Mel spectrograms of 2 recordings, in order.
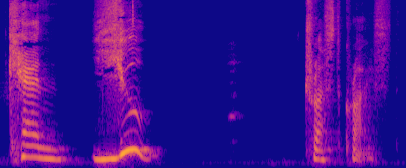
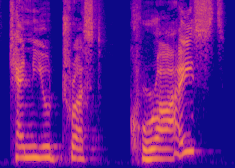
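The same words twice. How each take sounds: First: The stress is on you. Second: The stress is on Christ.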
